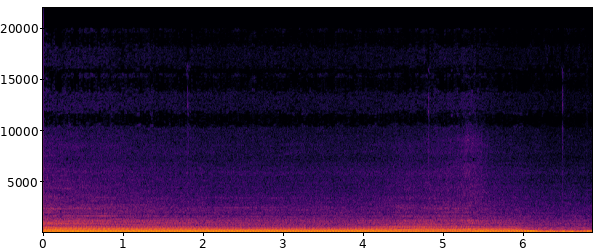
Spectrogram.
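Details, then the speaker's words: 1980 Chevy Malibu with a 540 cubic inch big block Chevy and Holley EFI, 4.11 gears, 3,200 rpm at 60 mph; deep, even V8 roar that rises smoothly with revs, no knocks or misses, little cab drone. Normal acceleration. "Sounds great. And it's not a lot of drone in the cab, honestly."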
